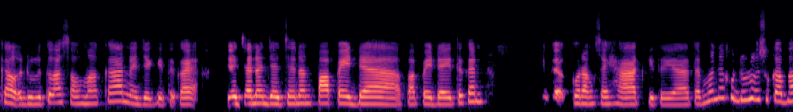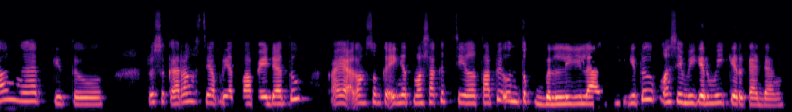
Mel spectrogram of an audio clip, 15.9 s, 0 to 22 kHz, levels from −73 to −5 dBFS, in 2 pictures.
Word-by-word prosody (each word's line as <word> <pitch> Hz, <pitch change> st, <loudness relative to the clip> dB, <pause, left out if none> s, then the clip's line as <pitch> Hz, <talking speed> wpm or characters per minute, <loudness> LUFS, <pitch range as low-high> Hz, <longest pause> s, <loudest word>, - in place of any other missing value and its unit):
kalau 240 Hz, -5 st, +3 dB
dulu 210 Hz, 0 st, 0 dB
itu 255 Hz, -, 0 dB
asal 235 Hz, -4 st, -4 dB
makan 285 Hz, +6 st, 0 dB
aja 205 Hz, -1 st, -1 dB
gitu. 195 Hz, -, -4 dB
Kayak 205 Hz, -1 st, +2 dB, 0.3 s
jajanan-jajanan 225 Hz, 0 st, +2 dB
papeda. 230 Hz, -2 st, +4 dB, 0.4 s
Papeda 210 Hz, 0 st, 0 dB
itu 205 Hz, +4 st, -1 dB
kan 285 Hz, 0 st, +2 dB, 0.6 s
juga 405 Hz, -7 st, +1 dB
kurang 225 Hz, -2 st, +2 dB
sehat 210 Hz, -1 st, +2 dB
gitu 200 Hz, -1 st, -2 dB
ya, -, -, -1 dB, 0.2 s
teman 255 Hz, +11 st, -2 dB
aku 405 Hz, 0 st, -3 dB
dulu 335 Hz, +3 st, +2 dB
suka 305 Hz, -5 st, +1 dB
banget 300 Hz, -2 st, 0 dB, 0.2 s
gitu. 220 Hz, -1 st, -5 dB, 0.7 s
Terus 260 Hz, -, -3 dB
sekarang 255 Hz, +3 st, +1 dB
setiap 255 Hz, -5 st, -3 dB
lihat 225 Hz, -1 st, -1 dB
papeda 225 Hz, 0 st, +2 dB
tuh 360 Hz, +1 st, 0 dB, 0.3 s
kayak 235 Hz, 0 st, +2 dB
langsung 250 Hz, +1 st, -2 dB
keingat 255 Hz, +1 st, +1 dB
masa 250 Hz, +2 st, 0 dB
kecil, 275 Hz, -4 st, -2 dB
tapi 245 Hz, +6 st, 0 dB
untuk 285 Hz, -1 st, -1 dB
beli 215 Hz, 0 st, +5 dB, 0.2 s
lagi 220 Hz, +1 st, +1 dB
gitu 245 Hz, -, -2 dB, 0.2 s
masih 270 Hz, +1 st, +1 dB
mikir-mikir 240 Hz, -1 st, +2 dB
kadang. 190 Hz, -2 st, -2 dB
230 Hz, 165 wpm, -25 LUFS, 215-265 Hz, 0.7 s, beli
